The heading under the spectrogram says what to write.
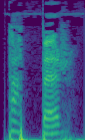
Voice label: swedish paper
